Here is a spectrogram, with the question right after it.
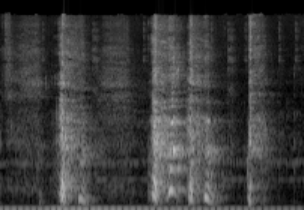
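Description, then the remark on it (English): Harsh, raspy coughing after a bong hit comes in three bursts, the middle one a double hack, loud with short gaps between, over a faint background hum. “I thought we were done coughing, but I guess we're not.”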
